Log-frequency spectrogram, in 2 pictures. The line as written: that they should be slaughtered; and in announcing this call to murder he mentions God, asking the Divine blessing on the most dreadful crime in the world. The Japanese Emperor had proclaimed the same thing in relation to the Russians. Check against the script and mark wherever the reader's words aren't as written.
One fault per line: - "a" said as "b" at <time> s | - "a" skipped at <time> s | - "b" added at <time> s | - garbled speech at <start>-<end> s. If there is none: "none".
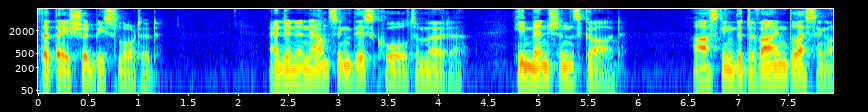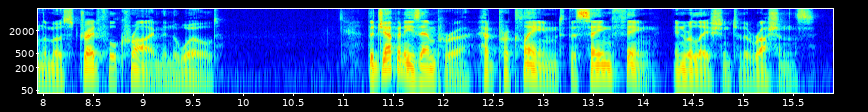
none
